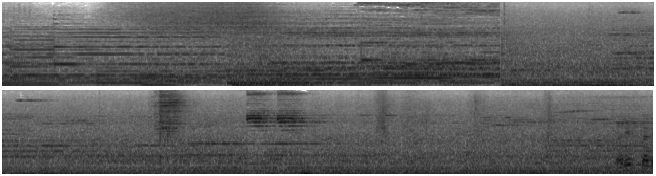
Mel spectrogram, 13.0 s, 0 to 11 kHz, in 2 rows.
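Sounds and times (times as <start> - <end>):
road traffic rumble: 3.6 - 13.0.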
